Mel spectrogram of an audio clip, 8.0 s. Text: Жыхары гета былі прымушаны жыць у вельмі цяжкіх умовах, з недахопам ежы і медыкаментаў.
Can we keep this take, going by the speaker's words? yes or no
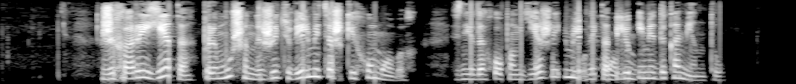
no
